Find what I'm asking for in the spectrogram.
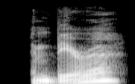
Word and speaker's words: Mbira: But on the electric Mbira, is that am I saying it right? – That's right. You are.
